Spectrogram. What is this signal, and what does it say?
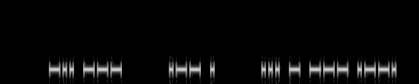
Morse code, heard as a keyed tone, about 36 wpm, 700 Hz. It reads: DO WE STOP
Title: 2x Word-Spacing - Sentences from Top 300 Words - 35wpm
